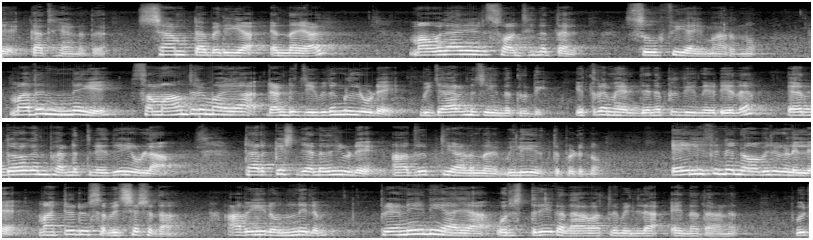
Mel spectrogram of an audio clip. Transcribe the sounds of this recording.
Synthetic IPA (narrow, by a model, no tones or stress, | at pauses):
e̞̰kɐt̪ʰɐjaːɳɐ̰ðɨ̰ | ɕaːmʈɐbɐɾijɐe̞nːɐjaːɭ | mɐwlaːnijuɾeswad̪ʱɐnɐt̪ːɐl | suːfijaːjimaːrunːu | mɐðɐninːejesɐmaːnd̪ɾɐmaːjɐɾe̞ɳɖɨd͡ʑiːʋiðɐŋːɐɭiluːɽe̞̰ʋit͡ɕaːɾɐɳɐmt͡ɕe̞jːunːɐkrɨðḭ | it̪rɐmeːld͡ʑenɐprɨðineːɽijɐðɨerd̪o̞ːɣɐnbʱɐɾɐɳɐt̪ːineðiɾejuɭːɐ̰ | ʈɐrkːiʂd͡ʑe̞nɐðɐjuɽe̞̰aːd̪rɨp̚t̪ijaːɳe̞nːɨʋilijiɾut̪ːɐpːe̞ɽunːu | e̞ːlifindeno̞ːbɐluɣɐɭilḛmɐtːo̞ɾusɐʋiɕeːʂɐðɐ̰ | ɐ̰ʋɐjilo̞nːilum | prɐɳeːnijaːjɐ̰ʔo̞ɾust̪riːkɐðaːʋaːt̪rɐmilːɐ̰e̞nːɐða̰ːɳɨ | pu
